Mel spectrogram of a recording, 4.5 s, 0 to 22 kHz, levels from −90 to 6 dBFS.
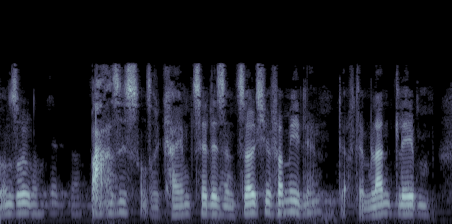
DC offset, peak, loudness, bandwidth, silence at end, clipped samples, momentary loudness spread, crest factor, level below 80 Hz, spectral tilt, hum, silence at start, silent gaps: under 0.1%; -4 dBFS; -27 LUFS; 8 kHz; 0.25 s; under 0.1%; 16 LU; 26 dB; -72 dBFS; -1.5 dB/octave; none; 0 s; none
